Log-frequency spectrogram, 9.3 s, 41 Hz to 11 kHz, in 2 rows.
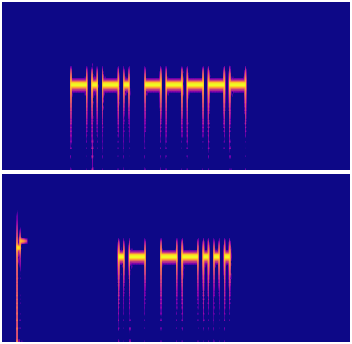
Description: Morse code, heard as a keyed tone, about 17 wpm, 700 Hz. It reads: C 0 A 7
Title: Single-Letter Single-Number 17wpm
